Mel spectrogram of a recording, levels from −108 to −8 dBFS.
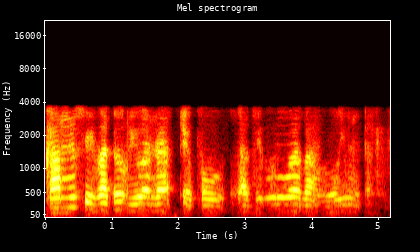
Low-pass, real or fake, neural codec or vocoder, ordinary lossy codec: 3.6 kHz; fake; codec, 44.1 kHz, 2.6 kbps, DAC; none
